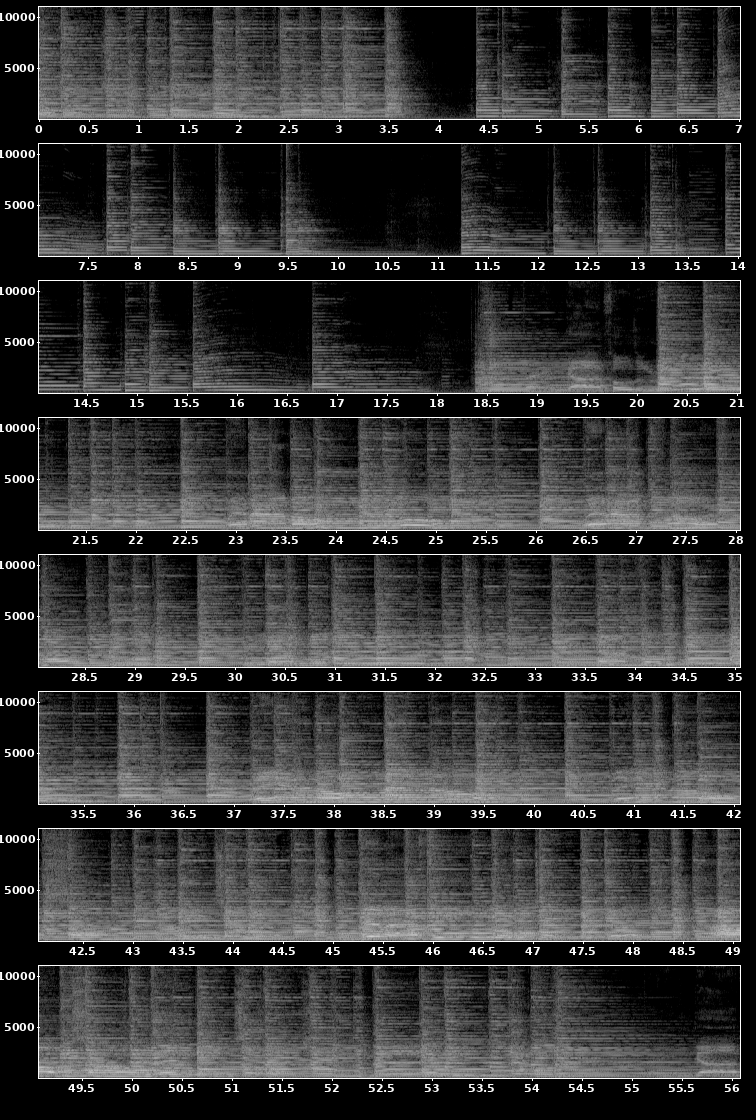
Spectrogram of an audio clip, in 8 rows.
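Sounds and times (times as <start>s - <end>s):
country electric guitar melody: 0.0s - 56.0s.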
